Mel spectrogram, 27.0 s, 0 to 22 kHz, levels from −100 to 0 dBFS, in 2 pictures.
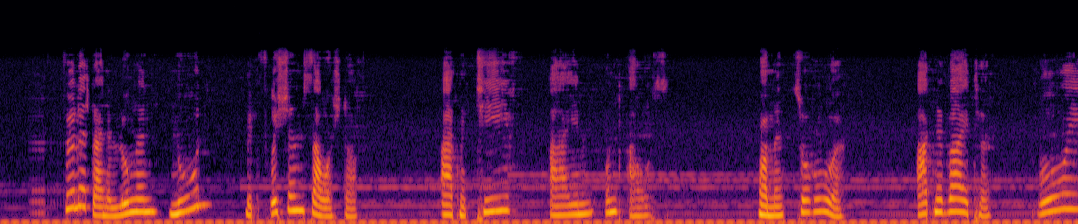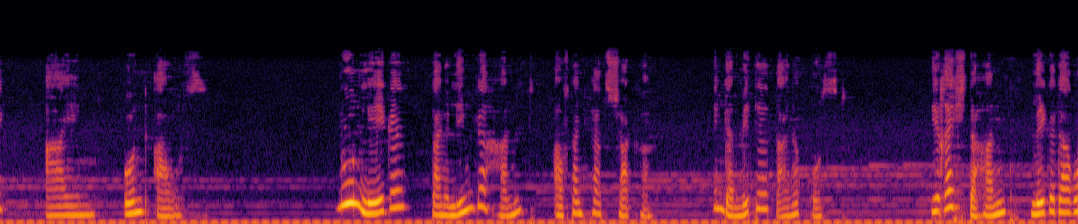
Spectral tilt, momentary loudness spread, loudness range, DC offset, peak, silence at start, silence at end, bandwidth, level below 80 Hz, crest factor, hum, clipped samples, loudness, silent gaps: -8 dB/octave; 25 LU; 7 LU; under 0.1%; -6 dBFS; 0 s; 0 s; 8.6 kHz; -38 dBFS; 18 dB; none; under 0.1%; -24 LUFS; none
